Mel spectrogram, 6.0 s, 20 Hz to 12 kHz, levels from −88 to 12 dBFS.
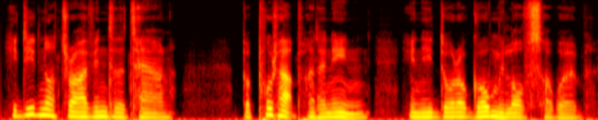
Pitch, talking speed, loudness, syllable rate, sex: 125 Hz, 170 wpm, -18 LUFS, 4.9 syllables/s, male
